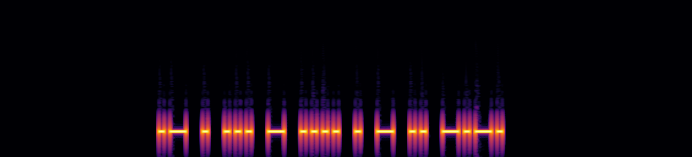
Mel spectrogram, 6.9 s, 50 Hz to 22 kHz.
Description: Morse code, heard as a keyed tone, about 22 wpm, 700 Hz. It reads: AESTHETIC
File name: 9 Letter Words - First 3 Letters Given - 22wpm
